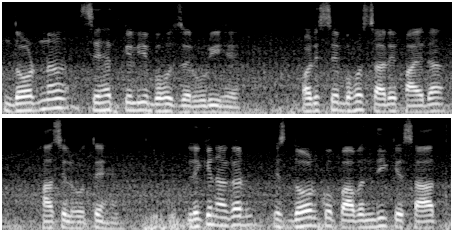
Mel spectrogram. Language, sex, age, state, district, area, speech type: Urdu, male, 18-30, Bihar, Purnia, rural, spontaneous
